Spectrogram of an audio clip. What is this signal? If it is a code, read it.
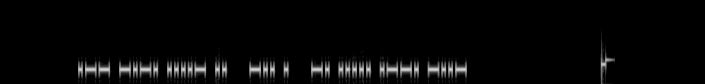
Morse code, heard as a keyed tone, about 36 wpm, 700 Hz. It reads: WC4I DE N5PX
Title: USA Callsign DE Callsign - 4 Characters - 35wpm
